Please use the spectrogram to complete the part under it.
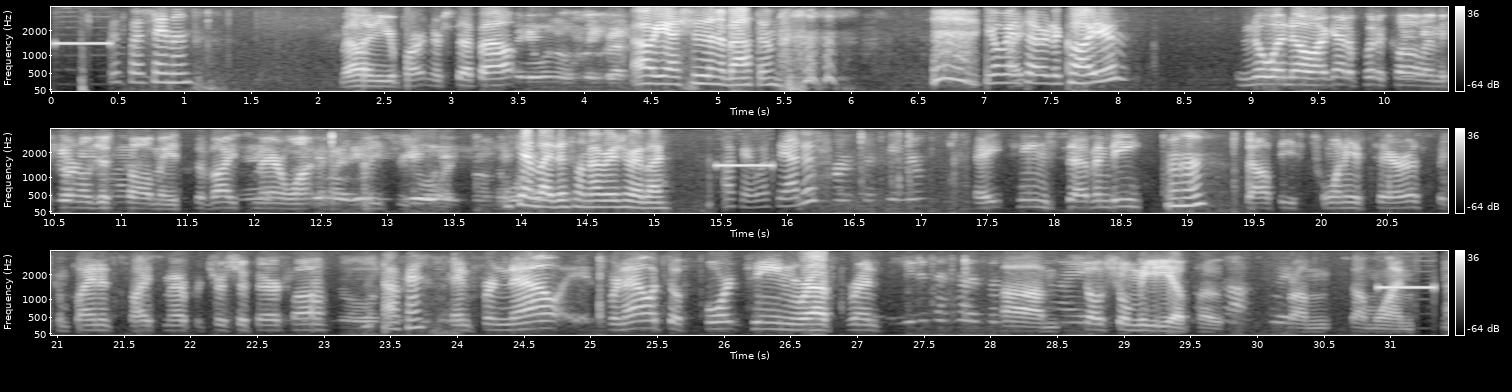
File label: dispatch phone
